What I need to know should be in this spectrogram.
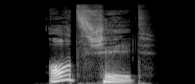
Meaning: place-name sign, town sign, city limit sign
- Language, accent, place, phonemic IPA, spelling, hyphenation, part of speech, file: German, Germany, Berlin, /ˈɔʁt͡sˌʃɪlt/, Ortsschild, Orts‧schild, noun, De-Ortsschild.ogg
